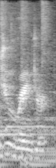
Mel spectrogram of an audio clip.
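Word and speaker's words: Zyuranger: The Sentai version of Mighty Morphin Power Rangers is called Kyoryo Sentai Jew Ranger, Spelled with a Z. but it's pronounced Jew Ranger.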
